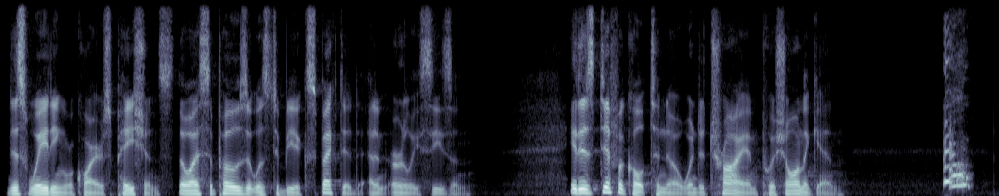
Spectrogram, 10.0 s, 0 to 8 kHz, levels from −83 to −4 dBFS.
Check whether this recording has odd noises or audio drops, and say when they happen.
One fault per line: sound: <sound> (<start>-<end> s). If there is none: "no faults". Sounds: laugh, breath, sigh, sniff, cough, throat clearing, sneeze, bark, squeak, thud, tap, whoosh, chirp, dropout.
sound: bark (9.4-9.7 s)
